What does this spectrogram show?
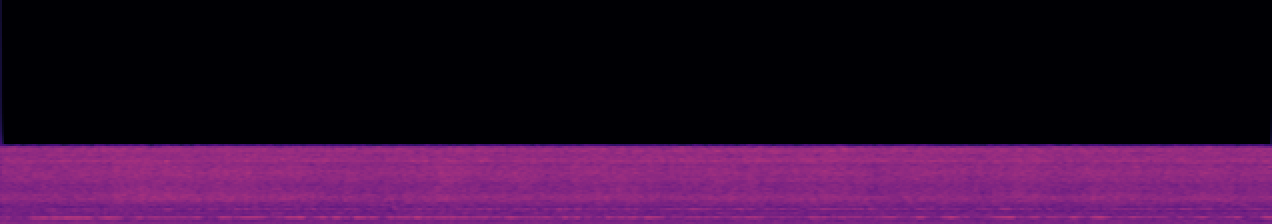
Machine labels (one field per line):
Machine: pump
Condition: normal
